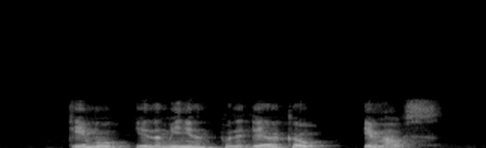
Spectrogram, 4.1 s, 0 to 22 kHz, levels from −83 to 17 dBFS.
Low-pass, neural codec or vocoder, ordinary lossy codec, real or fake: 7.2 kHz; codec, 16 kHz, 2 kbps, FunCodec, trained on LibriTTS, 25 frames a second; none; fake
